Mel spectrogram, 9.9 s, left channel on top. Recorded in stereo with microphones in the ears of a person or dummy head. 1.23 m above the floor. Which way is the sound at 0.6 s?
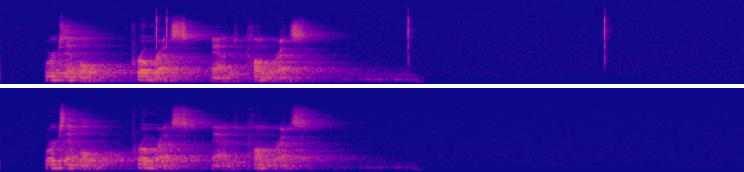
15° left (ahead or behind).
